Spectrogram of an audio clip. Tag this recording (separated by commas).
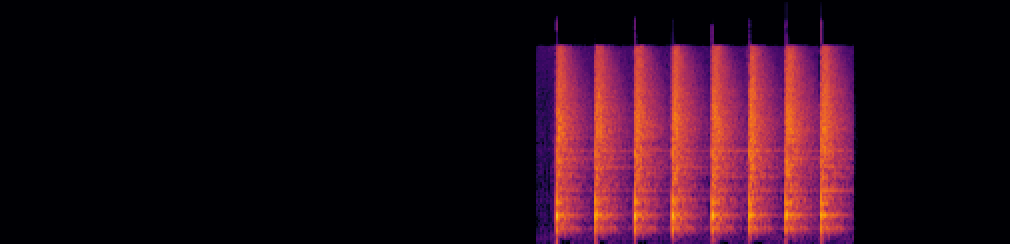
playing snare drum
